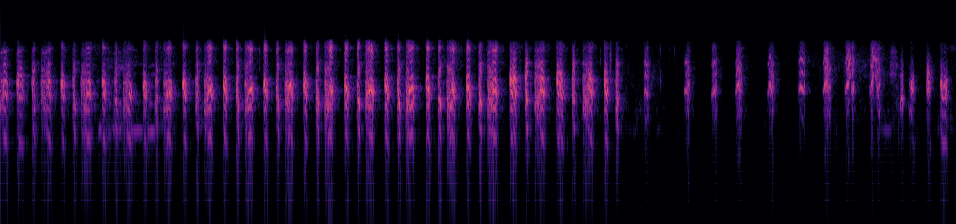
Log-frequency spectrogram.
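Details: Chukar partridge calling in a fast, dense volley of clucking notes that thins after about eight seconds into sparser, spaced chuk calls.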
